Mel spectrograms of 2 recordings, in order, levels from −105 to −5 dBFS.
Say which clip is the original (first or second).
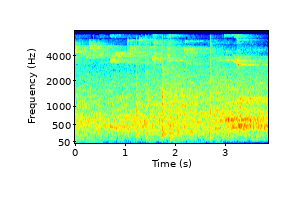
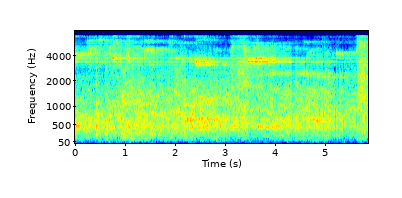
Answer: first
